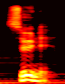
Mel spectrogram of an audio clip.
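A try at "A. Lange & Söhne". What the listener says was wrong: Yeah, yeah. Just a bit longer at the end. Söhne.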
